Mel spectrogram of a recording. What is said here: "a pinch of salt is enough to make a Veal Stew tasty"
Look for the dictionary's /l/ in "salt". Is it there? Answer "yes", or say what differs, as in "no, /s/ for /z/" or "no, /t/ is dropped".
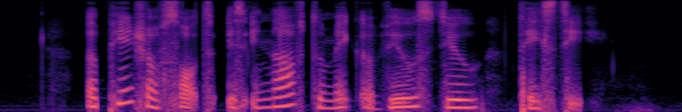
no, /l/ is dropped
